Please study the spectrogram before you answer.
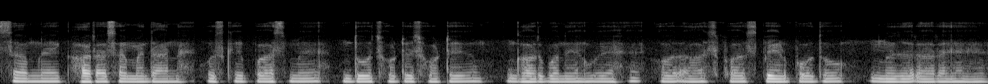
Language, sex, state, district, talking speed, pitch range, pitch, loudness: Hindi, male, Bihar, Saran, 135 wpm, 130-135 Hz, 135 Hz, -19 LUFS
